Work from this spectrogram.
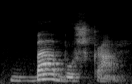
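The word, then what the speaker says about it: бабушка: that many foreigners know babushka babushka babushka you see it's not babushka it's babushka the correct stress is on the first syllable babushka or for example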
